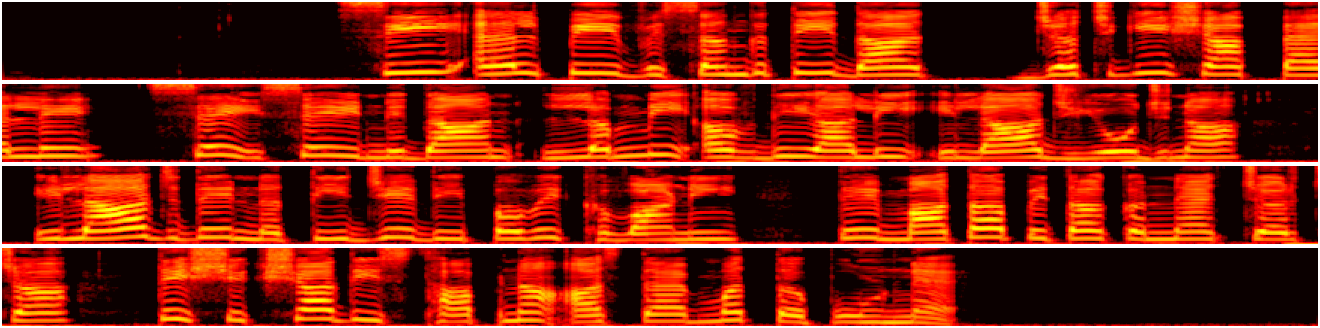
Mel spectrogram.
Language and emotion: Dogri, neutral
